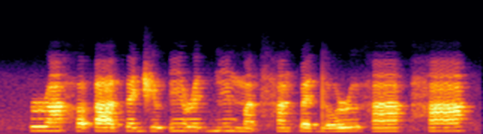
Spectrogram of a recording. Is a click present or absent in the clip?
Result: absent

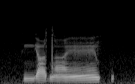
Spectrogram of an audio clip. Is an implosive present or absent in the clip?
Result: absent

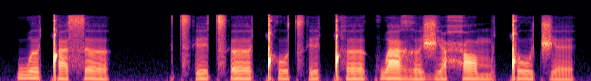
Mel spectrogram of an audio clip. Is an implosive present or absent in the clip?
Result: absent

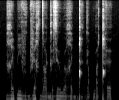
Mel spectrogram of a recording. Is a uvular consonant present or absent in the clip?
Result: present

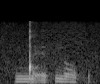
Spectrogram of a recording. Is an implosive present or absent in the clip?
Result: absent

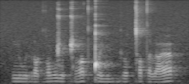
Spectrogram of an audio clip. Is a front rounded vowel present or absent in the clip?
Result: present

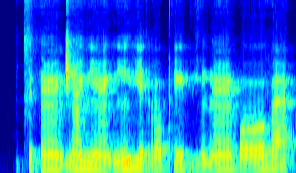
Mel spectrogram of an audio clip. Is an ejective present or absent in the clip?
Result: present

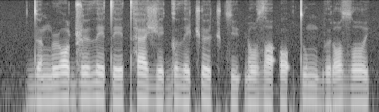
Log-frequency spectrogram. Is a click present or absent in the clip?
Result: absent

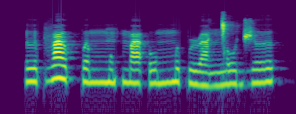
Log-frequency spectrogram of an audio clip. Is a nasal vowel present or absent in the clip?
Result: present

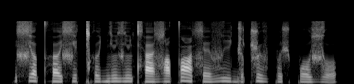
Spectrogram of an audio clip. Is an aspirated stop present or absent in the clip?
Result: present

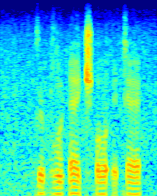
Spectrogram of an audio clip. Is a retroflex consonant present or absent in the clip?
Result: absent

